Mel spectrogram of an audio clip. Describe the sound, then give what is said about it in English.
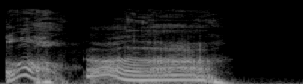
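A man lets out a loud, strained grunt: a short rising-and-falling burst, then a longer, sustained voiced groan that drops off abruptly, followed by quiet. “That grunt was like, what you know that?”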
